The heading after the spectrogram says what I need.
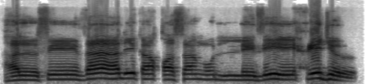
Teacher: یہ راہ باریک ہے، راہ کو باریک کرنا ہے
